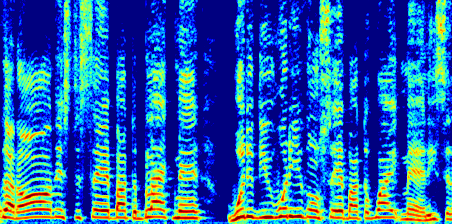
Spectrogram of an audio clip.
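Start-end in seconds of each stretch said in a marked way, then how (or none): 0.0-2.0 higher-pitched imitation of a challenger; retold challenge. Retelling how Corey confronted Anton on his platform, challenging. 2.3-4.3 quick, high-pitched imitated demand; retold challenge. Retelling Corey pressing Anton for an answer, challenging.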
